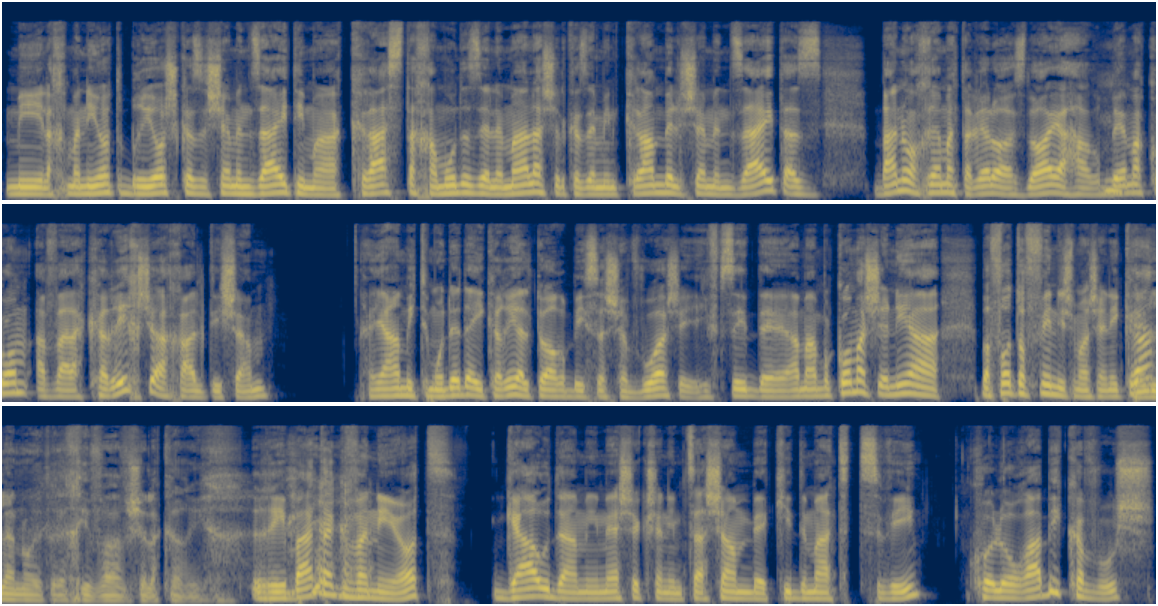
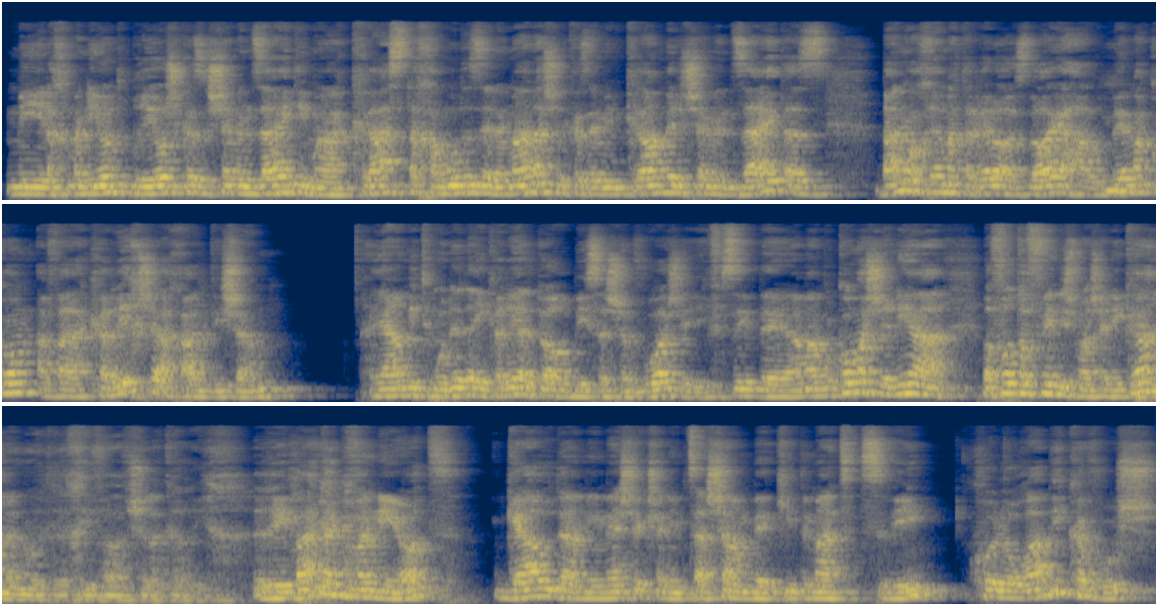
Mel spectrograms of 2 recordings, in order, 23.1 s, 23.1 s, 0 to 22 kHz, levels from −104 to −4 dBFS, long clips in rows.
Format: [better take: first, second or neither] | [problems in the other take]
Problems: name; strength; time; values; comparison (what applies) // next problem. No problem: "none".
first | off-mic speech; far // room echo; slight; dies away in 0.3 s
